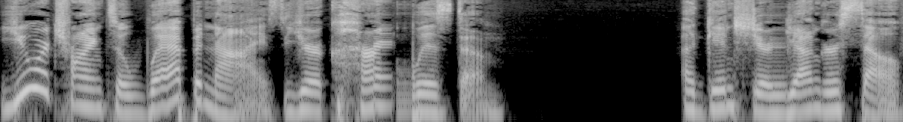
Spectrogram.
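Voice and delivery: put-on voice, disgusted and scolding, dripping with disgust. Recounting asking a woman for a forgiveness exercise, the speaker quotes her reply, imitating a disgusted voice. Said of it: "the disgust in her voice when she said".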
